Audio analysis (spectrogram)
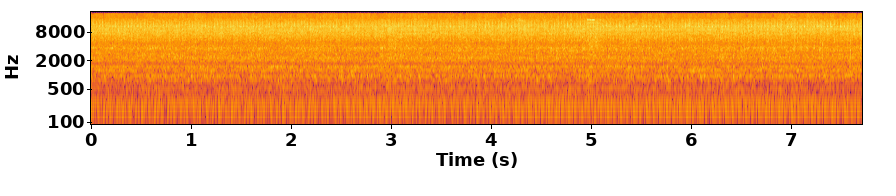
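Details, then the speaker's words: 2001 Volkswagen Jetta Wolfsburg 1.8T (180 engine), bought non-running with a suspected harness problem: uneven, shaking idle with a regular stumble in the exhaust beat, about four a second; scanner shows random misfire plus cylinder 2 and 3 misfires (P0300, P0302, P0303). "we have random misfire and cylinder number three and still the number two misfire"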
